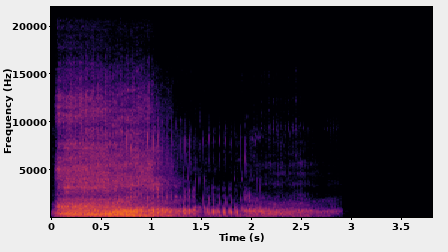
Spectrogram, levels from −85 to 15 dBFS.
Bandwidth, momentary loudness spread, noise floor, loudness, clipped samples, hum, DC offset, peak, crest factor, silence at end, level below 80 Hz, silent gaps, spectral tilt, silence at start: over 20 kHz; 20 LU; under -90 dBFS; -22 LUFS; under 0.1%; none; under 0.1%; -4 dBFS; 20 dB; 1 s; -58 dBFS; none; -4.5 dB/octave; 0 s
